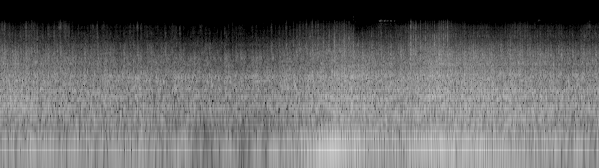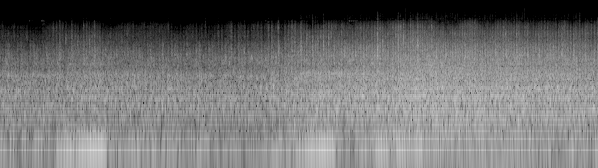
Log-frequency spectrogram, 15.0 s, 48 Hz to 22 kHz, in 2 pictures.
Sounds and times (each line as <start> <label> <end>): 0.0 Old Car 14.9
